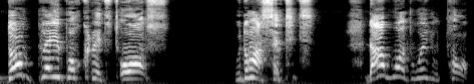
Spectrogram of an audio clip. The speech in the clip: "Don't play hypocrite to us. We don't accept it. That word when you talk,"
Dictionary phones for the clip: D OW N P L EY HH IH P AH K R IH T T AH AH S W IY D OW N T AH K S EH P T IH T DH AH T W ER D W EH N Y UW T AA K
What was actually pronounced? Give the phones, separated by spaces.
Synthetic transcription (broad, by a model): D OW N P L EY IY P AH K R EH T T AH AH S W IY D OW N T AH K S EH P T IH T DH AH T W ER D W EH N Y UW T AA K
